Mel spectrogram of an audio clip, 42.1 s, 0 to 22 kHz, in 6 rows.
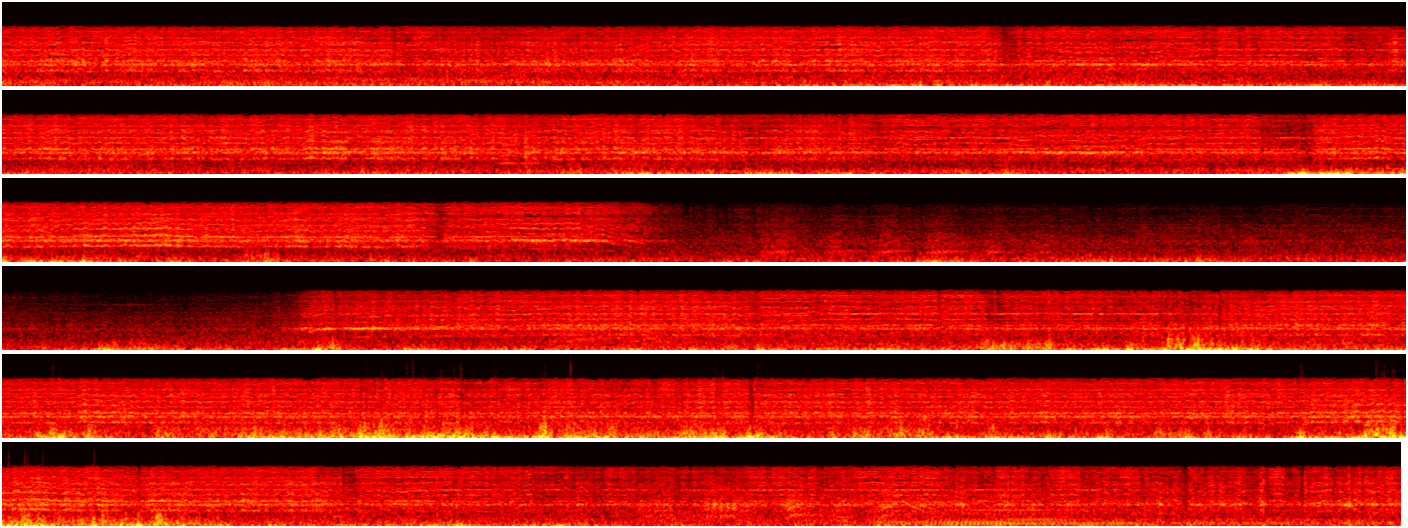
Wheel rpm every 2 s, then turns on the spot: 160, 160, 160, 160, 160, 160, 160, 160, 80, 0, 0, 110, 160, 160, 160, 160, 160, 160, 160, 160, 160.
none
